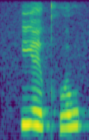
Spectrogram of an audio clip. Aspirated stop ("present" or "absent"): present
